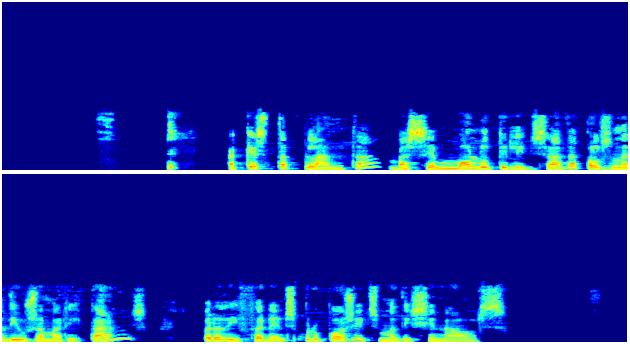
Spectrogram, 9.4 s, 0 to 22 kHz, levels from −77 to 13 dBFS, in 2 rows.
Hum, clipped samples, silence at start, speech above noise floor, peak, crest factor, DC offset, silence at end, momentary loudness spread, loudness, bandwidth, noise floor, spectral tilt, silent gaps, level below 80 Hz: none; under 0.1%; 0.75 s; over 73 dB; -2 dBFS; 18 dB; under 0.1%; 0.95 s; 11 LU; -17 LUFS; 8.2 kHz; under -90 dBFS; -4 dB/octave; 5.80-5.85 s, 6.08-6.20 s; -60 dBFS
